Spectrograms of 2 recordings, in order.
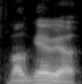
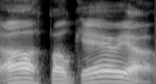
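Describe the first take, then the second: First: Said in the usual way. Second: "Ah, Bulgaria" slow, louder and higher, savouring "Bulgaria"; drawn-out welcome. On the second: Shown as a demonstration. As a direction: stretch out "Ah, Bulgaria" like a warm greeting. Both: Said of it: "You're from Bulgaria".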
